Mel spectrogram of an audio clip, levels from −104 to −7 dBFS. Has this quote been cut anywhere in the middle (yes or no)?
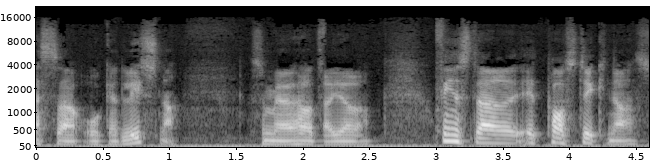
yes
